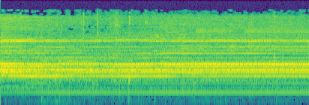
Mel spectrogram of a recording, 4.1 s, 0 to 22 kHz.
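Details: New MN2214 V3.0 Tiger Motors fitted to a DJI Phantom Vision, shell back on, first power-up: steady, even high whir with no ticks or rough patches; fresh motors spin up and run smoothly.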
